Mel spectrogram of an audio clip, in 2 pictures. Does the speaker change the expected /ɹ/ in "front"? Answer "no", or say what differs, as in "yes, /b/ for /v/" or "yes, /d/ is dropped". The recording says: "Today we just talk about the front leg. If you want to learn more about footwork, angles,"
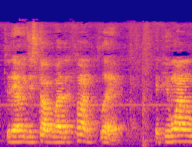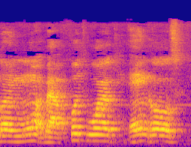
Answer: yes, /ɹ/ is dropped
